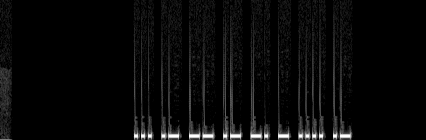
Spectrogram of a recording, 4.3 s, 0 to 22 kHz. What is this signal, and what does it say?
Morse code, heard as a keyed tone, about 36 wpm, 700 Hz. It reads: SAMANTHA
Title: USA Common Names - 35wpm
